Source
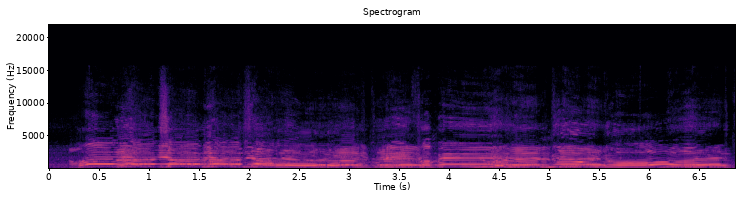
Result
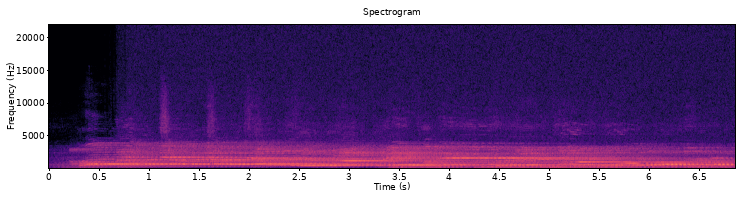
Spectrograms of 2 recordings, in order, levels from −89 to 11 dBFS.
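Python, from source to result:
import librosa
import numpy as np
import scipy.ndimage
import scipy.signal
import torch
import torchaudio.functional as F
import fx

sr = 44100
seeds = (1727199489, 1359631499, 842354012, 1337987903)

y = fx.highpass(x, sr, hz=720.0, slope=12, at=(0.75, 3.4))
y = fx.rider(y, sr, range_db=10, speed_s=0.5)
y = fx.doubler(y, sr, ms=27.0, db=-9)
y = fx.rev_spring(y, sr, rt60_s=2.6, pass_ms=(42,), chirp_ms=25, drr_db=-5.0)
y = fx.echo_crushed(y, sr, ms=468, feedback_pct=35, bits=8, wet_db=-5)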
